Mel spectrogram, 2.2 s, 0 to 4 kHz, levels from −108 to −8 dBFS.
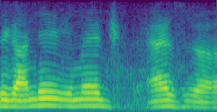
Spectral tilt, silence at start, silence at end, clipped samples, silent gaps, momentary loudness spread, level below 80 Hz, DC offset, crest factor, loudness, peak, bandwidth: -13.5 dB/octave; 0 s; 0 s; under 0.1%; none; 12 LU; -60 dBFS; under 0.1%; 14 dB; -23 LUFS; -8 dBFS; 3.1 kHz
